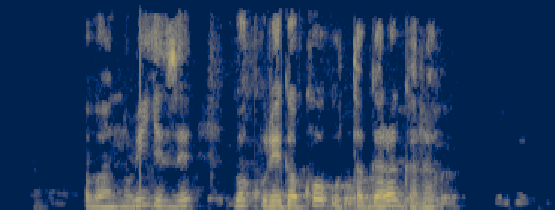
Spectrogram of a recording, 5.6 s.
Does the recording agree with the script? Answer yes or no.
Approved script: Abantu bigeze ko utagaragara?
no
